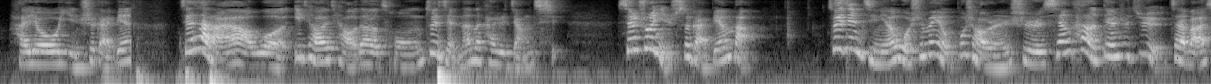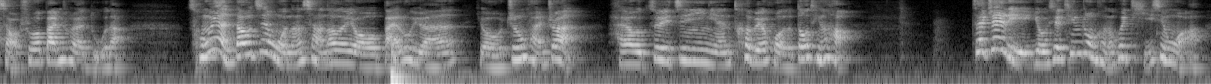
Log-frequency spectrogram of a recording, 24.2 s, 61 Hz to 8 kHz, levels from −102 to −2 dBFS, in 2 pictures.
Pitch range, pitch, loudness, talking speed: 200-315 Hz, 245 Hz, -27 LUFS, 255 characters per minute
